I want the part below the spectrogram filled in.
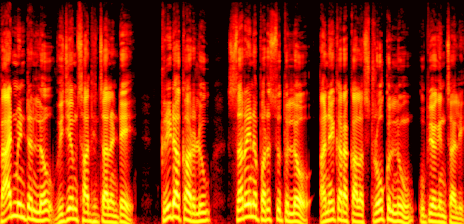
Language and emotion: Telugu, neutral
